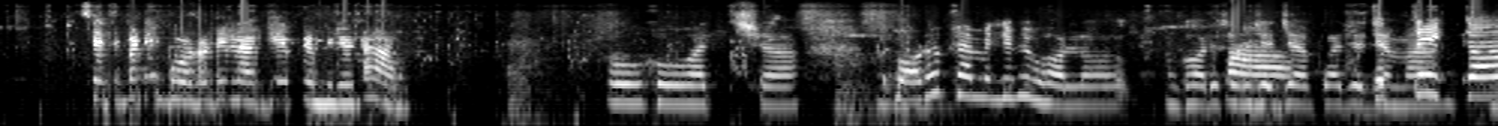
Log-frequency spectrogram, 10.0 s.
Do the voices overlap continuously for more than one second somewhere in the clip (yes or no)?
yes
